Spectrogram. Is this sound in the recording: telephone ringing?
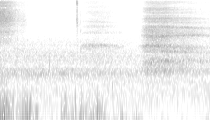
no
